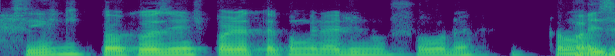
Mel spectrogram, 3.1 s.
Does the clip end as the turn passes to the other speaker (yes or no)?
yes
